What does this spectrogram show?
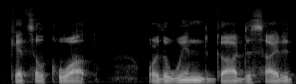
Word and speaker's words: Quetzalcoatl: age that we live in now quel KOAT pronounced Ketel KOAT or the wind God decided to wander the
